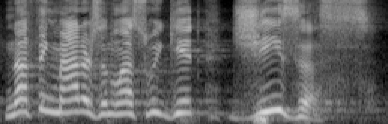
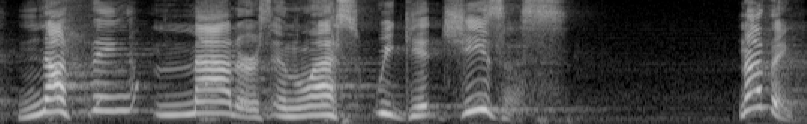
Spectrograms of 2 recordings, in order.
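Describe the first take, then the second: First: Said in the usual way. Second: Slow, deliberate, every word weighted, "Nothing" hit hardest; "Nothing matters unless we get Jesus" spelled out slowly, leaning hard on "Nothing"; slow emphatic statement. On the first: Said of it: "key line restated at normal pace". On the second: Shown as a demonstration. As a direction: lay the line down slowly so it sinks in. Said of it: "key line stated slowly".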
